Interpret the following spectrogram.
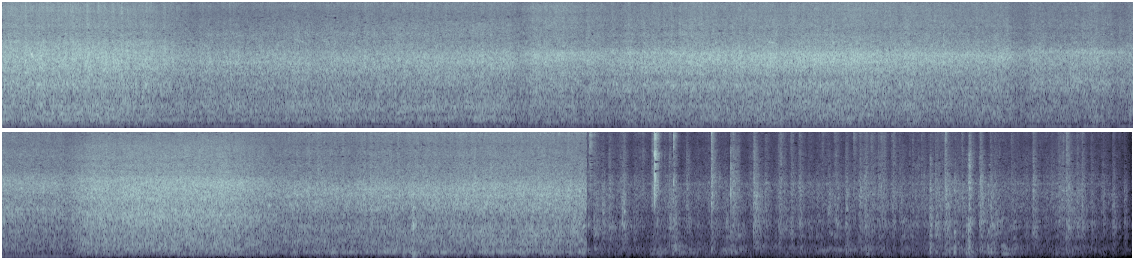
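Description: Steady rain falling, an even hiss, which shifts in tone about halfway through. About three-quarters of the way in the rain sound drops away, leaving a quiet room with a few faint knocks.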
